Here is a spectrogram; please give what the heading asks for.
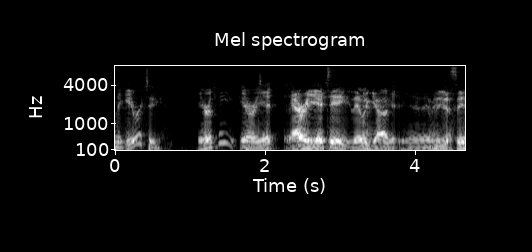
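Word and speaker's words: Arrietty: Arietti, there we go.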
